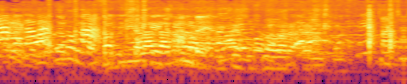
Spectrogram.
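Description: A group of women talking and calling out over one another in lively chatter.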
